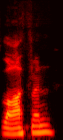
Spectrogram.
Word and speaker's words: Lothman: said it right and that's not correct it's lothman Bob says like that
